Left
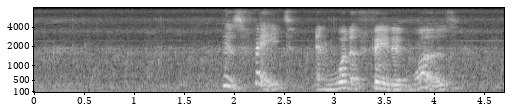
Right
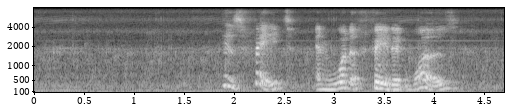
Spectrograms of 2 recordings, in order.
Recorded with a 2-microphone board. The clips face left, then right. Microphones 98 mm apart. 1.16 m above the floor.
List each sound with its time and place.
1.9 s a woman speaking: centre (ahead or behind), 0.9 m; by 4.6 s 20° right (ahead or behind), 1.0 m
